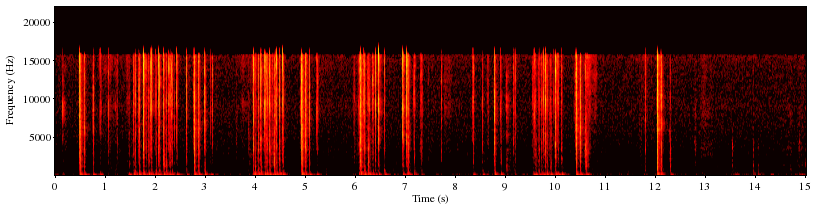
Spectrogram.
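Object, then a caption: Plastic laptop keyboard keys. Long manicured nails and fingertips rapidly tap the dark plastic chiclet keys of a grey laptop with a hollow body. The typing comes in quick bursts separated by short pauses, each tap a crisp, bright click over a hollow, low thud that stops almost instantly.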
